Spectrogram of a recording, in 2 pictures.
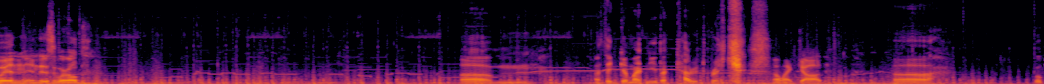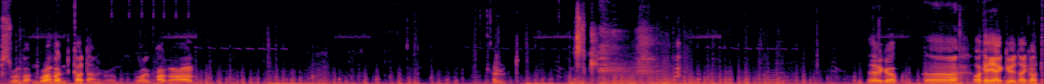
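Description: Horses' hooves thud as they gallop along a dirt track.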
